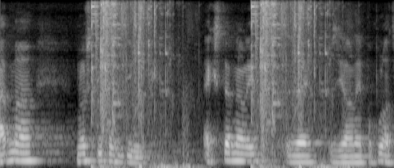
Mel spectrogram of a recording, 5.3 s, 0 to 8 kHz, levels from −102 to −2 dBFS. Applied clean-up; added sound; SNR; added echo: none; Glass; 1 dB; reverberation time 0.3 s.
